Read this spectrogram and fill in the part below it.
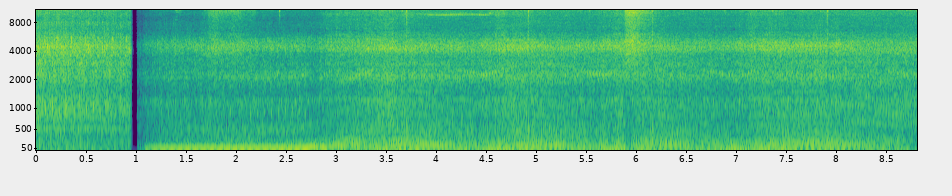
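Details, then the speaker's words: Ford F750 Cummins diesel that sat for years, running after first-start fuel work with an electric pump bypass; air pressure pops off once, then a steady, even, smooth low diesel rumble at a healthy idle. "Well, she certainly sounds good now, don't she? What I love about the old Cummins motors, they can sit and sit and they don't take a lot."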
